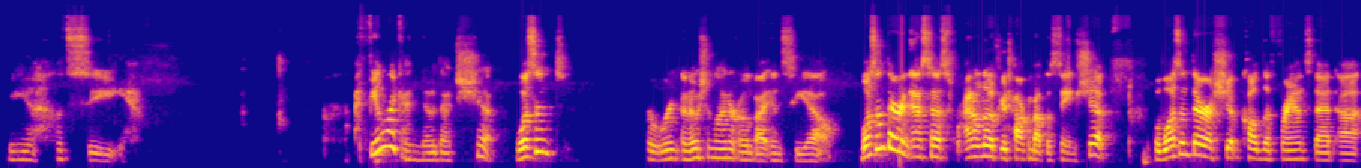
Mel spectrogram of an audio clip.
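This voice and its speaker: Man with a deep voice, chatting on a live stream. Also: sharp tone. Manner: chatty, answers viewer questions one by one. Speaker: live stream host reading chat. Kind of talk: casual live stream chat.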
